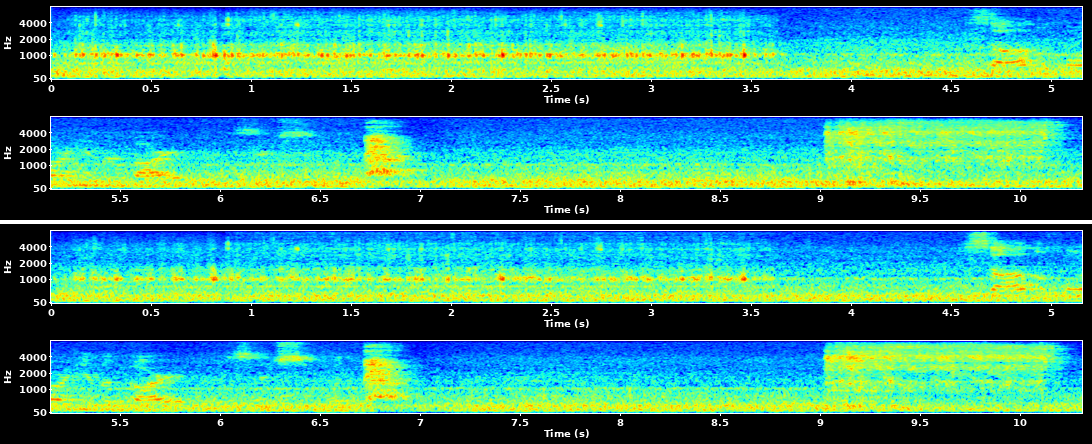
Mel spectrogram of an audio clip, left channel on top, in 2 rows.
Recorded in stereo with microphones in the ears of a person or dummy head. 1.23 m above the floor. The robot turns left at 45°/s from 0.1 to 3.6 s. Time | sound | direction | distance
4.5 | a man speaking | 30° right (ahead or behind) | 6.5 m
6.7 | a dog barking | 10° right (ahead or behind) | 6.5 m
9.0 | tearing paper | 20° right (ahead or behind) | 1.9 m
